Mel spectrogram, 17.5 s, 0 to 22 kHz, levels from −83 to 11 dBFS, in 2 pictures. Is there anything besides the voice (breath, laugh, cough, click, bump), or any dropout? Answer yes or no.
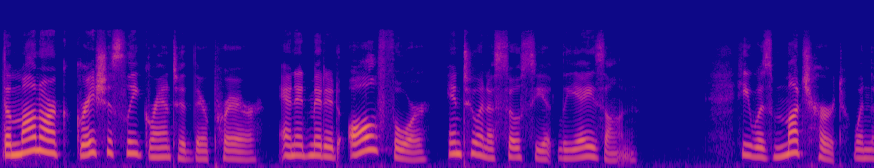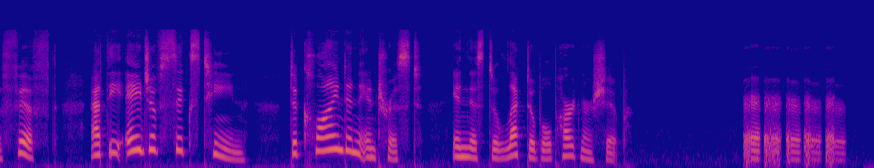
yes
